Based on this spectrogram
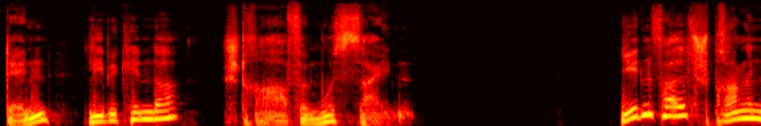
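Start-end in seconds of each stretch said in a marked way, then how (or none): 0.0-2.8 slow whispered moral; stern moral. A narrator's reading. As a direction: deliver the lesson slow and hushed. Moral to children.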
